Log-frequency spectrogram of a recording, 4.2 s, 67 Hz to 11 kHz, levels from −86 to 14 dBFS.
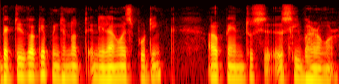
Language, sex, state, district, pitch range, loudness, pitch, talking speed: Assamese, male, Assam, Sonitpur, 95-105 Hz, -22 LUFS, 100 Hz, 125 wpm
